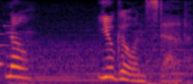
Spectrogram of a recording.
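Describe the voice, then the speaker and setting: A woman playing a proud, fearless fashion designer in a video game, composed and assertive with a deliberate dramatic delivery. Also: high-pitched, lively intonation, over loud music. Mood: firm resolve. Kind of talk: anime-style video game voice acting.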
